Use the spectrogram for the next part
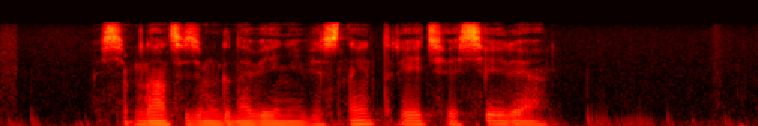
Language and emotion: Russian, neutral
